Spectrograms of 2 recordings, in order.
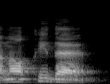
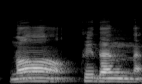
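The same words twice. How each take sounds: First: ناقدا said slowly, ending in an open long "-aa"; no final n. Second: ناقدا stretched very slowly, ending in a held "-an"; final n sound. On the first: Teacher offering the dual in idafa, ناقدا ending on open long aa. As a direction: say ناقدا as "naaqidaa", dropping the n. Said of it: "لا، يبقى ناقدة". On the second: Teacher offering students a choice, ناقدا drawn out with a final n. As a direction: say ناقدا as "naaa-qidannn". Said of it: "دي منصوبة في تنوين". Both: Shown as a demonstration.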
